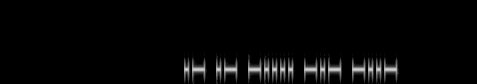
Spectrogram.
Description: Morse code, heard as a keyed tone, about 30 wpm, 700 Hz. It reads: AA6KX
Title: USA Call Signs - 5 Characters - Repeated 2x - 30wpm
